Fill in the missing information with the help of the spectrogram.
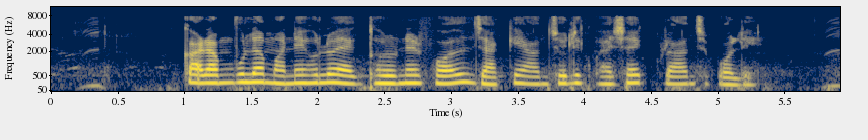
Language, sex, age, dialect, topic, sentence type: Bengali, female, 25-30, Northern/Varendri, agriculture, statement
